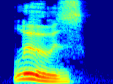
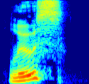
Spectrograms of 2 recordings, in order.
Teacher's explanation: The z is a voiced consonant, so the vowel sound before the z is typically longer than before its voiceless counterpart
